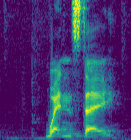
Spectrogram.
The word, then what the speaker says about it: Wednesday: not handsome it's handsome take a moment to pronounce the following words that also have a silent d did you say badge Edge Wednesday and sandwich now repeat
